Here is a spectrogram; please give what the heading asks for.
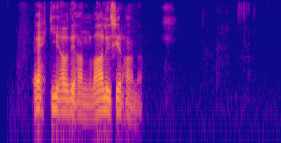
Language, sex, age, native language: Icelandic, male, 20-29, Icelandic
